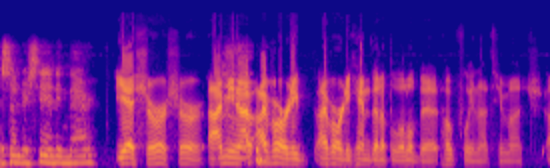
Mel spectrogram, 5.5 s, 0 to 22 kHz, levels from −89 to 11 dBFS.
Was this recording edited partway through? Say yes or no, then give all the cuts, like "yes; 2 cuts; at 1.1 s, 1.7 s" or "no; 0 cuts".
no; 0 cuts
